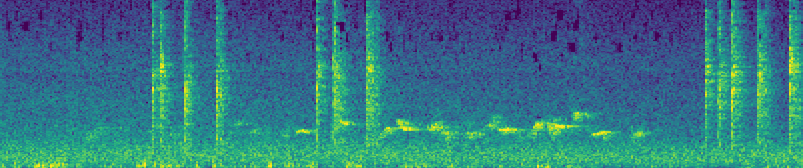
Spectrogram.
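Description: Songbird chirping in short wavering notes, with a few quick clusters of sharp clicks, over a steady background hiss.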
